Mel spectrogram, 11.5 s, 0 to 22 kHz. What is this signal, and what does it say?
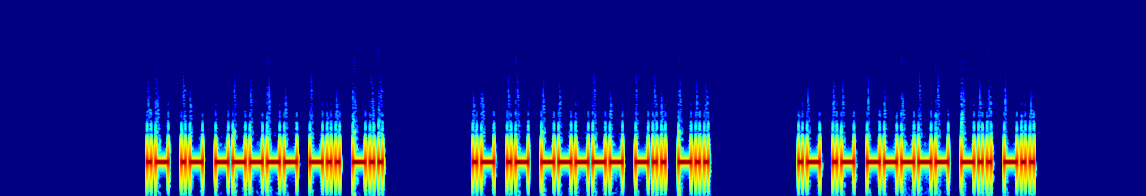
Morse code, heard as a keyed tone, about 28 wpm, 700 Hz. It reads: AA0DD AA0DD AA0DD
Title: USA Call Signs - 5 Characters - Repeated 3x - 28wpm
